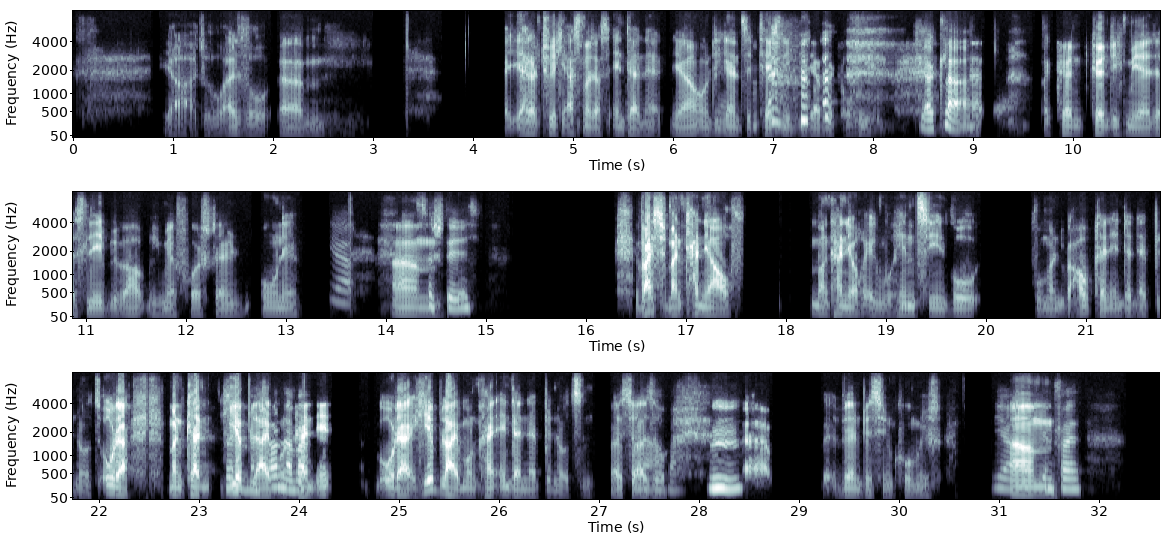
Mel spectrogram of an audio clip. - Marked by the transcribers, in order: laugh
- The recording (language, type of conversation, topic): German, unstructured, Welche Erfindung würdest du am wenigsten missen wollen?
